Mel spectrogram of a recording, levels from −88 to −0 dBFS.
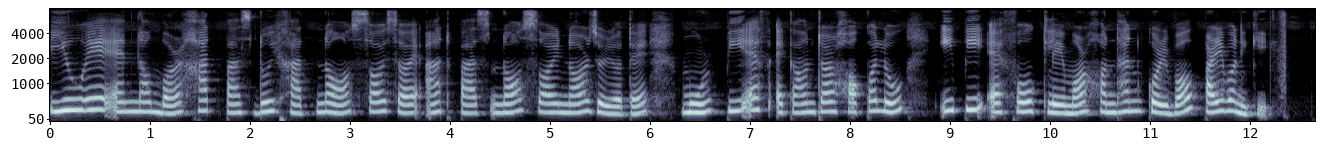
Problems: background sounds at intervals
